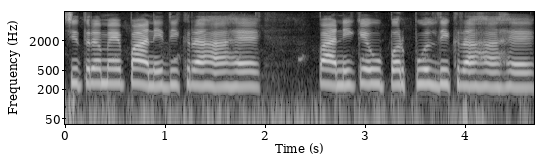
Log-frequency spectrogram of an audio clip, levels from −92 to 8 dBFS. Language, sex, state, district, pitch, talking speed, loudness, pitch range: Hindi, female, Maharashtra, Solapur, 250 Hz, 165 wpm, -18 LUFS, 235-260 Hz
